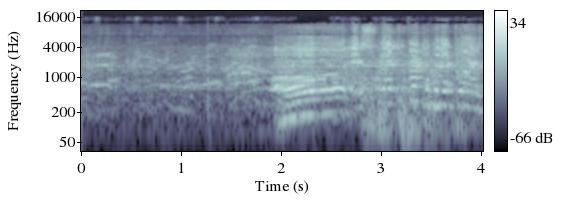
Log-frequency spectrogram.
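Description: Crowd murmur, then about two seconds in a man's voice breaks out loud and excited, with rising and falling pitch, as the ball is played into the outfield.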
